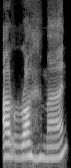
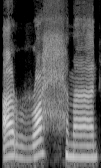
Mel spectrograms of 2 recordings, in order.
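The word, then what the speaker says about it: الرحمن: It shouldn't sound like the deep throat ha. It's not Ar-Rahman, it's Ar-Rahman.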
